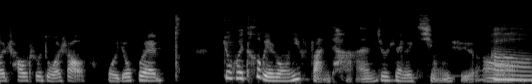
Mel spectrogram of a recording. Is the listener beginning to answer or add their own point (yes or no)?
yes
